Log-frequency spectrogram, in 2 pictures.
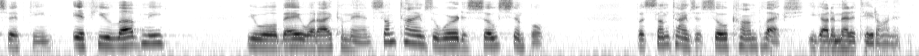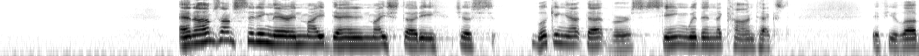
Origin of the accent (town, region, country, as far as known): Freehold, New Jersey, United States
